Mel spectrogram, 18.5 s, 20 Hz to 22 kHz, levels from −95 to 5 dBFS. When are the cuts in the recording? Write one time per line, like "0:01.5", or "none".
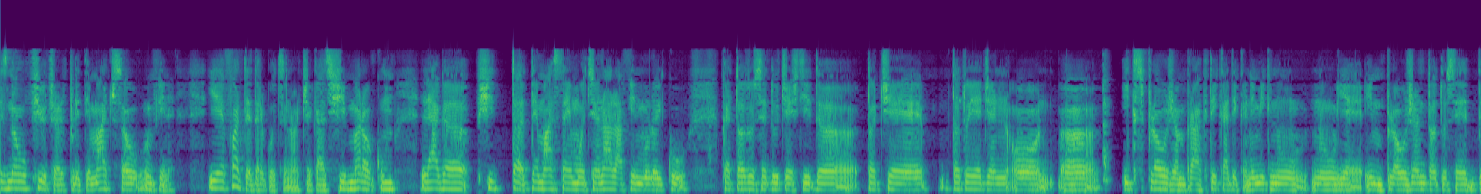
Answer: none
